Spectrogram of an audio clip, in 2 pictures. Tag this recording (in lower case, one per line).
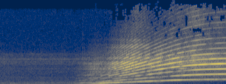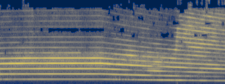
civil defense siren
siren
